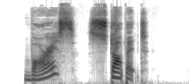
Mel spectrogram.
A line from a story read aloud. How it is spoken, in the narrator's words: Serafina snapped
